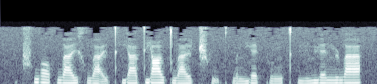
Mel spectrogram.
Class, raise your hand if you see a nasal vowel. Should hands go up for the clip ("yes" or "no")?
no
